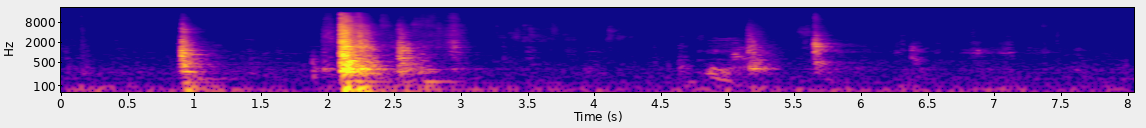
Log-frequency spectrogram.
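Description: Metal heat panel knocking and scraping against a stainless-steel rack as it is fitted into the top shelf: a knock about a second in, a louder clatter at about two seconds, and a few lighter knocks around five seconds.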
